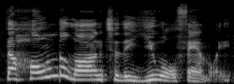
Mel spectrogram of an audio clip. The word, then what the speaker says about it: Ewell: yeah so um the home belonged to the Ule family it's spelled weird it's spelled ew e e l l but it's pronounced Ule like U like like a Ule log or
